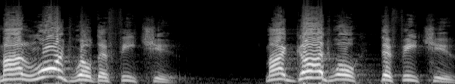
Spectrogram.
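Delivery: loud, slow, defiant yell.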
